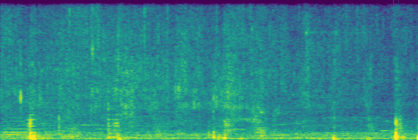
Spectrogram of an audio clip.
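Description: Minced pork sizzling steadily in a frying pan while its liquid cooks off, with a few short knocks from stirring, the loudest near the end.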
